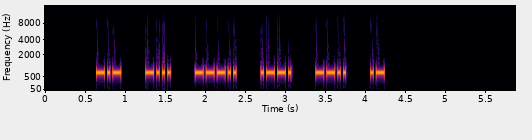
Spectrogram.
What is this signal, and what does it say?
Morse code, heard as a keyed tone, about 36 wpm, spaced as for 20 wpm, 700 Hz. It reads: KB8PZA
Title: USA Call Signs - 6 Characters - 3x Character Spacing - 35wpm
